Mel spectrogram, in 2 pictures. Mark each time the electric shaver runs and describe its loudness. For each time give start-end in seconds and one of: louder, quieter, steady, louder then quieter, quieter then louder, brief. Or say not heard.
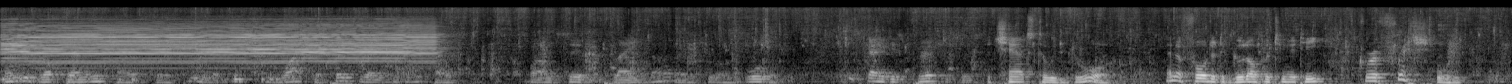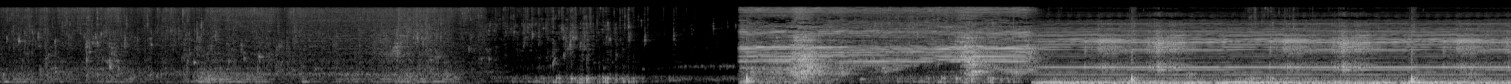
0.0-4.4 steady
22.5-30.1 steady.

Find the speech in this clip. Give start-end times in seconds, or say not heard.
0.0-4.7, 5.3-7.8, 8.4-14.6.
